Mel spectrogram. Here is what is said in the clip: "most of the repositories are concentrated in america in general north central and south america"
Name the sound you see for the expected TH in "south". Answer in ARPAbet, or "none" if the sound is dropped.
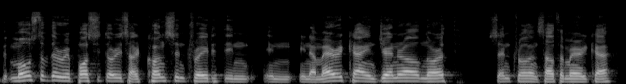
TH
